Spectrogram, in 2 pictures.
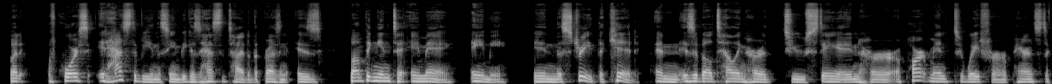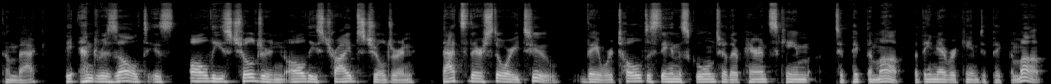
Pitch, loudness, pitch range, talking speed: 125 Hz, -20 LUFS, 115-135 Hz, 240 wpm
